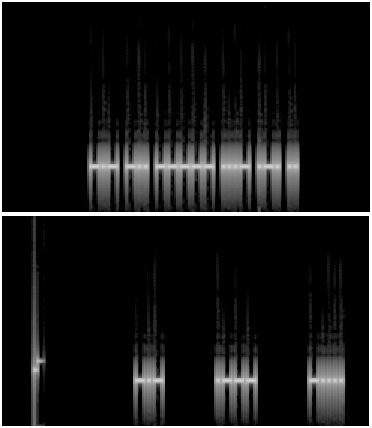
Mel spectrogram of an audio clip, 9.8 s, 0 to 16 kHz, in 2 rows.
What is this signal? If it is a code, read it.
Morse code, heard as a keyed tone, about 32 wpm, spaced as for 20 wpm, 700 Hz. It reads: KD0VRI KJ6
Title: USA Call Signs - 6 Characters - 6x Character Spacing - 30wpm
